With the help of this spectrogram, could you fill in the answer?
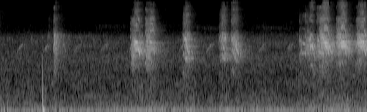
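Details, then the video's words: Weaver birds at work on a nest, heard as short bursts of harsh, high chattering chirps separated by brief quiet gaps, with one sharp click near the start. "Sparrow Chirping Sounds, |Weaver Birds Building Nest"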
